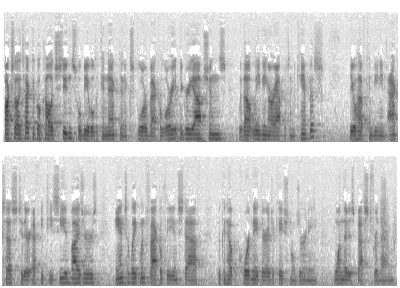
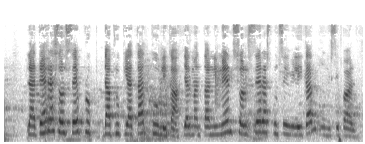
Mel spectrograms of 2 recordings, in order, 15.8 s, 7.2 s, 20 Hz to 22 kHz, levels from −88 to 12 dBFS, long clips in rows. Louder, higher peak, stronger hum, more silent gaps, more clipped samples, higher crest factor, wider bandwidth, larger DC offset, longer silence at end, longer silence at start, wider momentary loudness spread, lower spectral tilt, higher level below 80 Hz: second, -24 LUFS vs -17 LUFS; about the same, 0 dBFS vs 0 dBFS; neither; neither; neither; first, 24 dB vs 16 dB; first, 16.5 kHz vs 11.5 kHz; neither; about the same, 0 s vs 0.1 s; about the same, 0.05 s vs 0.05 s; first, 11 LU vs 8 LU; first, -6 dB/octave vs -3.5 dB/octave; about the same, -48 dBFS vs -48 dBFS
